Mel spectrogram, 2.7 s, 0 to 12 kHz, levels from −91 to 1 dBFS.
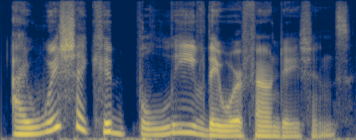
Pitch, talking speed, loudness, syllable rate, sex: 160 Hz, 180 wpm, -17 LUFS, 5.2 syllables/s, male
